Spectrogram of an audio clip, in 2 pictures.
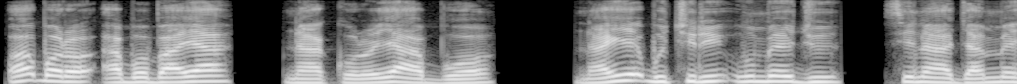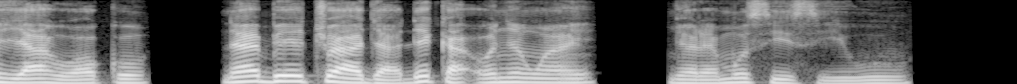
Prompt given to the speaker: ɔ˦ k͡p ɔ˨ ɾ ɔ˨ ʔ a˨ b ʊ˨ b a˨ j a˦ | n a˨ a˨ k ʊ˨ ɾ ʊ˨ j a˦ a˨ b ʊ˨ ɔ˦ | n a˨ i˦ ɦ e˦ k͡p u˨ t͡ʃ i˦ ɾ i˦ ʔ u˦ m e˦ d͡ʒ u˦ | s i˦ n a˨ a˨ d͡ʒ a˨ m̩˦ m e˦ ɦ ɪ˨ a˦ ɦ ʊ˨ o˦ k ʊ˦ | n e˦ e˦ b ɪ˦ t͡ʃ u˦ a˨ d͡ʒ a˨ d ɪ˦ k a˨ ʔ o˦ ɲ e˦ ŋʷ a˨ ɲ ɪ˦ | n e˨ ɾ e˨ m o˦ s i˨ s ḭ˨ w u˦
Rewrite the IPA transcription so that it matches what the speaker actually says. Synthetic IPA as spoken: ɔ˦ k͡p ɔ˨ ɾ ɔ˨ ʔ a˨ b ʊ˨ b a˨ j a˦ | n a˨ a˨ k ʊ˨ ɾ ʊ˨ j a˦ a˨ b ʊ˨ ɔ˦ | n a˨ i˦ ɦ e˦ k͡p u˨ t͡ʃ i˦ ɾ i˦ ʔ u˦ m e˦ d͡ʒ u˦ | s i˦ n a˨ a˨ d͡ʒ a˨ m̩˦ m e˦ ɦ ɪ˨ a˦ ɦ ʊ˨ ɔ˦ k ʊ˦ | n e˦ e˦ b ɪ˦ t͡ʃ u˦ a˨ d͡ʒ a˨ d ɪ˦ k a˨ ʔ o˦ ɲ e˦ ŋʷ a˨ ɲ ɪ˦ | ɲ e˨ ɾ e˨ m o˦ s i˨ s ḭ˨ w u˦

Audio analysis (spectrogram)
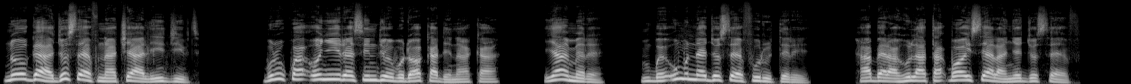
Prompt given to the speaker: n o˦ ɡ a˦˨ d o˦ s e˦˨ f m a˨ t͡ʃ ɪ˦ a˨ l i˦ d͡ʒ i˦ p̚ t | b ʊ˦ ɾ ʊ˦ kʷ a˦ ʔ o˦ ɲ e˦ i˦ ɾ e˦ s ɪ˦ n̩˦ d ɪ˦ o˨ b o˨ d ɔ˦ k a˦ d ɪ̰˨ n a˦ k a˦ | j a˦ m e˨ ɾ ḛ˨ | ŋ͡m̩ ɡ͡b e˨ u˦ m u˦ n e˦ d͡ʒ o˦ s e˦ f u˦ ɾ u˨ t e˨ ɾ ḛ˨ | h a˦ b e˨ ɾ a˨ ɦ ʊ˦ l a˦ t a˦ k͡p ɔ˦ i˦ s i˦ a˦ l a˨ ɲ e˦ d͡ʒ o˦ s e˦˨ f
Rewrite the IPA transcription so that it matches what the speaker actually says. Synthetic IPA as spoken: n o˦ ɡ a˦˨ d͡ʒ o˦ s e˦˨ f n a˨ t͡ʃ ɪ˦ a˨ l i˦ d͡ʒ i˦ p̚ t | b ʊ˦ ɾ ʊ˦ kʷ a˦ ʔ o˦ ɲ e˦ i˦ ɾ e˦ s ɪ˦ n̩˦ d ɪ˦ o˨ b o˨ d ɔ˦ k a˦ d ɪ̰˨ n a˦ k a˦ | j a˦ m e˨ ɾ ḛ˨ | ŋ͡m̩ ɡ͡b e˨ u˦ m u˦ n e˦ d͡ʒ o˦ s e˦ f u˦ ɾ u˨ t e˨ ɾ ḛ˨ | h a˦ b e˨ ɾ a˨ ɦ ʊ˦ l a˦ t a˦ k͡p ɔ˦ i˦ s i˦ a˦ l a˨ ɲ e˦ d͡ʒ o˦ s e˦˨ f

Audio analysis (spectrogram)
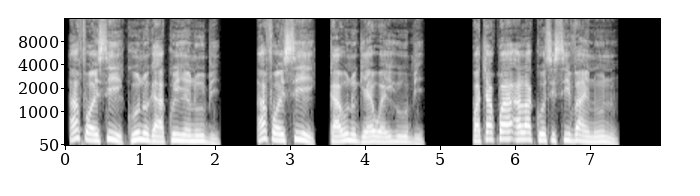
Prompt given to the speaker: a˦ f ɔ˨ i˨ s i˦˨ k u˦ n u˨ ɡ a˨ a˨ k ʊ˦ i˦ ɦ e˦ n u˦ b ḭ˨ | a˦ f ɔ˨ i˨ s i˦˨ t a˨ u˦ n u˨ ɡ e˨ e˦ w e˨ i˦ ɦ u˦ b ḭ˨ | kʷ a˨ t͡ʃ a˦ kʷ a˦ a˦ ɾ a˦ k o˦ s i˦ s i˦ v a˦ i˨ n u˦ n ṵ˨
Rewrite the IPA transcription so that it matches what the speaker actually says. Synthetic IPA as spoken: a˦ f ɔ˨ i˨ s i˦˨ k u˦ n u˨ ɡ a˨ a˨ k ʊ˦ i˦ ɦ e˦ n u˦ b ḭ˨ | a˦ f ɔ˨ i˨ s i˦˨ k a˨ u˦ n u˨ ɡ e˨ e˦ w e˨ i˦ ɦ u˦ b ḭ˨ | kʷ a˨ t͡ʃ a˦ kʷ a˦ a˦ l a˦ k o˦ s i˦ s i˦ v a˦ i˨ n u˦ n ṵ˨

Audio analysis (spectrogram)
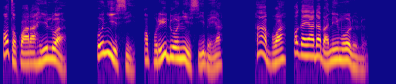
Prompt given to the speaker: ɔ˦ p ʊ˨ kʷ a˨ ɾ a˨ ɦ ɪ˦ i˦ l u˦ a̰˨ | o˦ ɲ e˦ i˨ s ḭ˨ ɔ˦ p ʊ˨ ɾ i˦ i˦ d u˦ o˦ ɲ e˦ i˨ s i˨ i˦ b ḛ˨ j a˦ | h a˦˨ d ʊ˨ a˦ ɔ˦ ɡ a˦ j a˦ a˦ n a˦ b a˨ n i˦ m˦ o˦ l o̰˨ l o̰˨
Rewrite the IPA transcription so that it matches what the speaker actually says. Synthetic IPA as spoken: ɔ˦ t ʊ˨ kʷ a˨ ɾ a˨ ɦ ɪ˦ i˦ l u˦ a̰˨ | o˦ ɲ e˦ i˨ s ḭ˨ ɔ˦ p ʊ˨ ɾ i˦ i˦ d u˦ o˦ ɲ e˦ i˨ s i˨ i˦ b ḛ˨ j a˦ | h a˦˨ b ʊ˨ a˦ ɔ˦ ɡ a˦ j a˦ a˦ d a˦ b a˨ n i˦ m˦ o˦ l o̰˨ l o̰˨

